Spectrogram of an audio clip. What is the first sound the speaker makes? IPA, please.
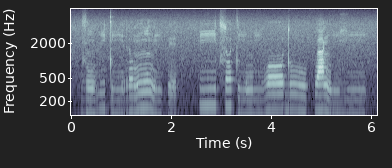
z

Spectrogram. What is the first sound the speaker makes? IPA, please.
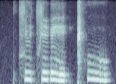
t͡s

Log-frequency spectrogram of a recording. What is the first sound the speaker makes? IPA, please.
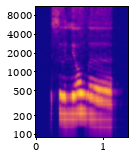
s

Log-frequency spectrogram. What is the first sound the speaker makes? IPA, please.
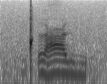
ǃʼ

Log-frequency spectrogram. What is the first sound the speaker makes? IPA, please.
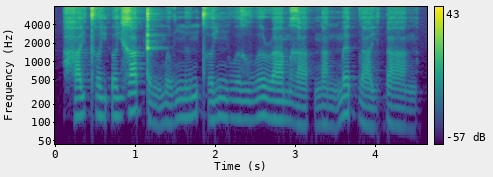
h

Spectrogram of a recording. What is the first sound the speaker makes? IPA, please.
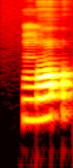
ŋ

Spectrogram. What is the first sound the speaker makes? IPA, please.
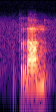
p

